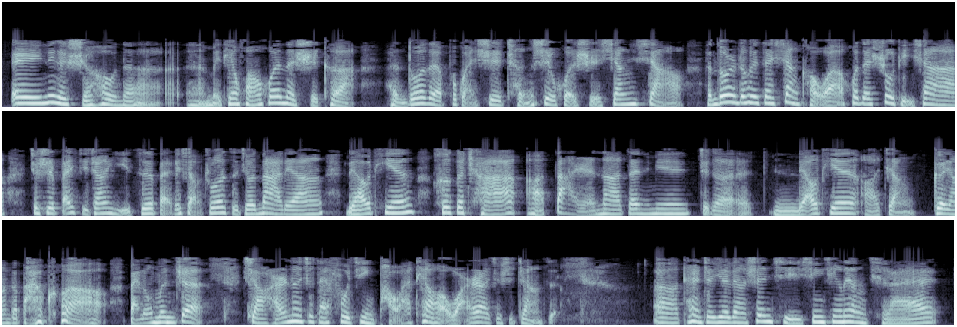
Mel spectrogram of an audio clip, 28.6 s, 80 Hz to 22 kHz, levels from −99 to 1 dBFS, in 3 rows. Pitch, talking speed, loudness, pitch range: 195 Hz, 250 characters per minute, -18 LUFS, 170-210 Hz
